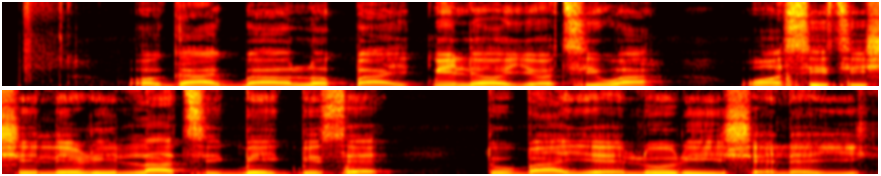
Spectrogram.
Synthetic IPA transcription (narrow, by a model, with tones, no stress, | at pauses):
ɔ̰˨ɡa˦˨ɡ͡ba˨ɔ˧lɔ˦k͡pa˧i˨k͡pĩ˧˦lɛ˦ɔ˦˨jɔ˨tʰi˧wa˦ | wʔɔ̃˦si˦˨ti˧ʃe˨le˨˦ɾi˦la˦tʰi˧ɡ͡be˦i˦˨ɡ͡be˨˦sɛ˦˨ | to˧ba˦jɛ˦˨lo˦ɾi˦i˦˨ʃɛ˨lɛ˨jiː˨˦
